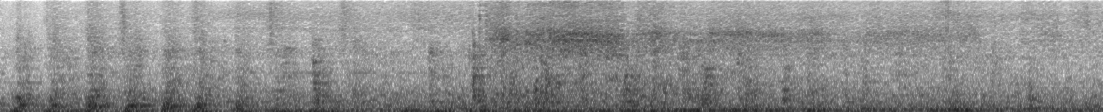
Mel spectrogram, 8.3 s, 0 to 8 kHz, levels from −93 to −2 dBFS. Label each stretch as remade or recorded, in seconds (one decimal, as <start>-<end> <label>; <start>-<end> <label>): 0.0-3.0 recorded; 3.0-5.2 remade; 5.2-7.4 recorded; 7.4-8.3 remade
